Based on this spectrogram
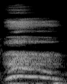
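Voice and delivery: sharp high gasp; crowd gasp. Acted. Crowd seeing the stabbed executioner, a sharp gasp. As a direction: gasp in shock like a whole crowd. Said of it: "like a gasp".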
